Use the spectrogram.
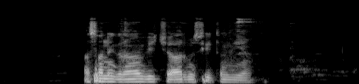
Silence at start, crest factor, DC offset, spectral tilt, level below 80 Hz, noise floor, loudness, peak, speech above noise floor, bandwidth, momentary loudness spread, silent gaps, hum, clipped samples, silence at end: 0.85 s; 20 dB; under 0.1%; -5.5 dB/octave; -58 dBFS; -79 dBFS; -21 LUFS; -4 dBFS; 59 dB; 9.4 kHz; 12 LU; none; none; under 0.1%; 1.05 s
